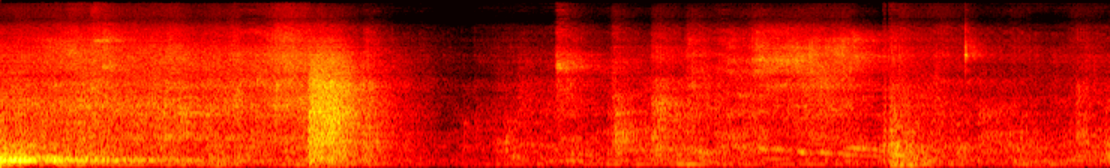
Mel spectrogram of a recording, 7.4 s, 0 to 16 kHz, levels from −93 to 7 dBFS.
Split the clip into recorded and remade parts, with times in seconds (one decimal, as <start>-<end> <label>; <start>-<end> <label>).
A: 0.0-0.4 remade; 0.4-1.6 recorded; 1.6-7.4 remade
